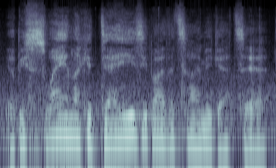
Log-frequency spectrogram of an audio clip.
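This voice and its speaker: Actor as cold, scheming swindler, noisy background. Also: male voice, mid-range voice, expressive, moderate pace, natural voice. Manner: wry, scheming, colourful phrasing. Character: cold, calculating male swindler plotting murder. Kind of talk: audio play acting.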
